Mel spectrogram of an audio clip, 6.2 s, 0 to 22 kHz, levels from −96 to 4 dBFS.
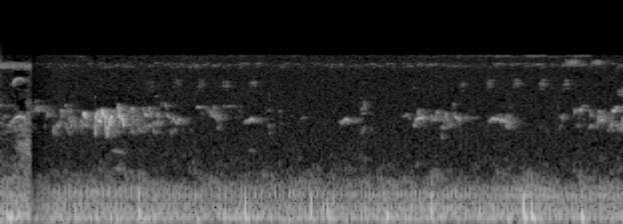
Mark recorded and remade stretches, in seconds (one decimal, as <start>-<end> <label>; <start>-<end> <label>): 0.0-6.2 recorded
